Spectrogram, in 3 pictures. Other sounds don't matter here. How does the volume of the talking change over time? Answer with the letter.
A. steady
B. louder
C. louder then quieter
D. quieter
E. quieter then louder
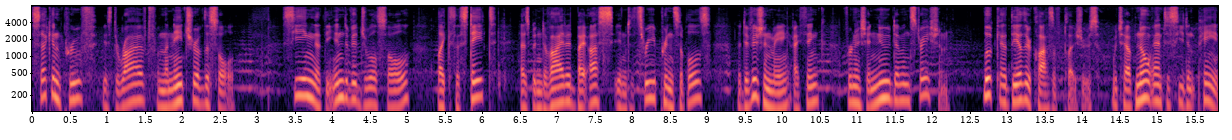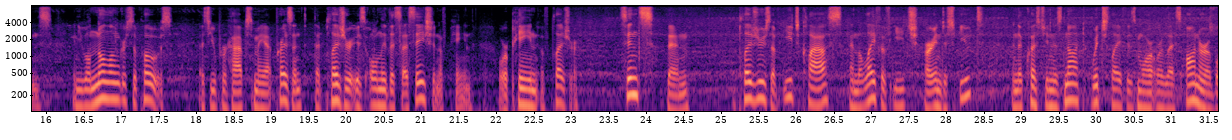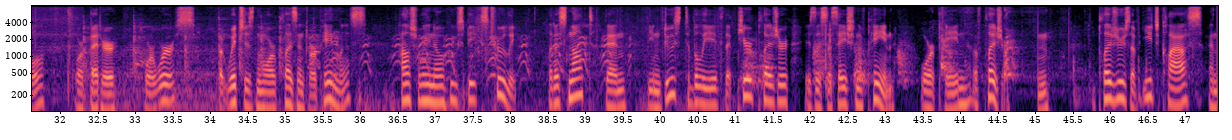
A.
